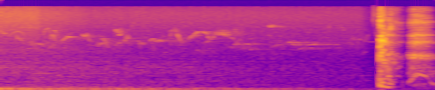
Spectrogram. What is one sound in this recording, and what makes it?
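Birds chirp in the trees outdoors.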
